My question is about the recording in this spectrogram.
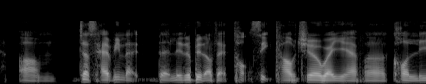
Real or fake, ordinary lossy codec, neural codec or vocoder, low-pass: real; none; none; none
